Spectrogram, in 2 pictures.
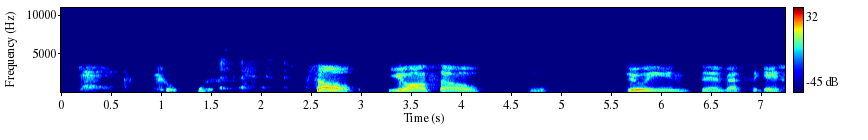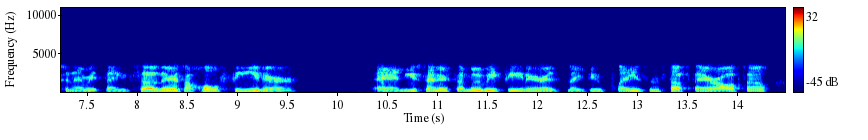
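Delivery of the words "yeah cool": soft, unvoiced whisper under the breath. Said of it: "I was like".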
